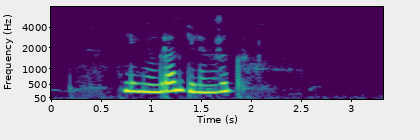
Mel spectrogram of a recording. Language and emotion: Russian, neutral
